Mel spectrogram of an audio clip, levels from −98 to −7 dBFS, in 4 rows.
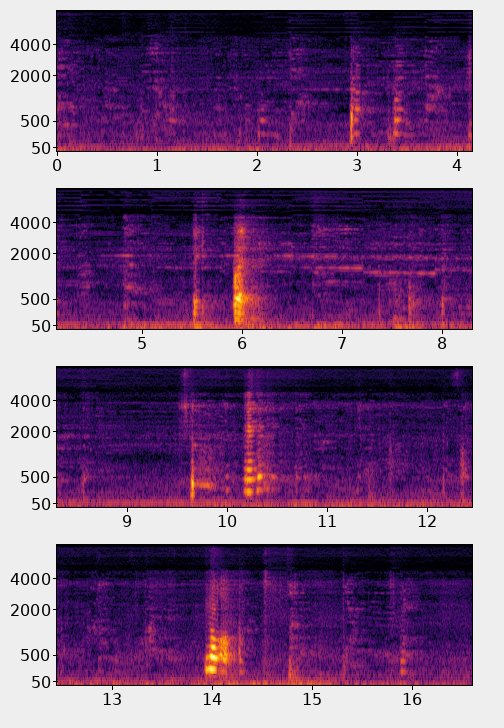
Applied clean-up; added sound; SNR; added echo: neural mask model DeepFilterNet 3.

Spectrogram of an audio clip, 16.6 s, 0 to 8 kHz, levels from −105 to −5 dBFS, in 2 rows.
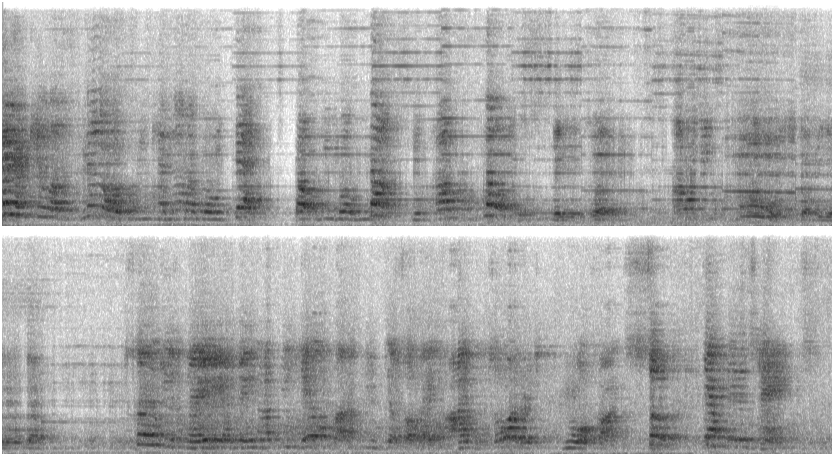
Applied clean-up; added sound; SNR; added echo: neural separator model SepFormer DNS4.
